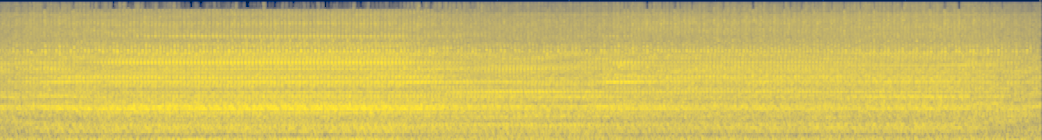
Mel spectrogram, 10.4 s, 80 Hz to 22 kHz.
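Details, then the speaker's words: 2024 Ford Maverick XL AWD 2.0L EcoBoost, warm, at slower idle, mic near the alternator and high-pressure fuel pump. Crisp, even metallic ticking about four per second: the normal direct-injection fuel pump. "so again these are all normal sounds of an ecoboost engine EcoBoost got to love it"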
